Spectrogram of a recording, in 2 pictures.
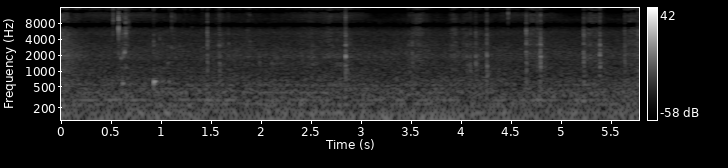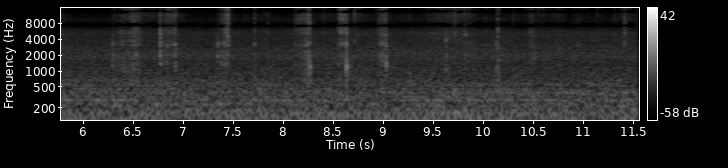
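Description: Electric pottery wheel running with a steady low hum, with light, irregular clicks and wet slaps as hands and a rib work the spinning clay.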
